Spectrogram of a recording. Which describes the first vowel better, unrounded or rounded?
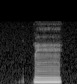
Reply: unrounded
